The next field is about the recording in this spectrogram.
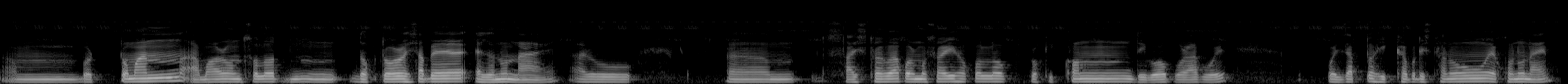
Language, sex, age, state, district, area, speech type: Assamese, male, 18-30, Assam, Golaghat, rural, spontaneous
